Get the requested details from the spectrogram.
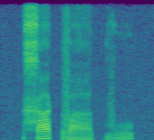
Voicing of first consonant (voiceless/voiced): voiceless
